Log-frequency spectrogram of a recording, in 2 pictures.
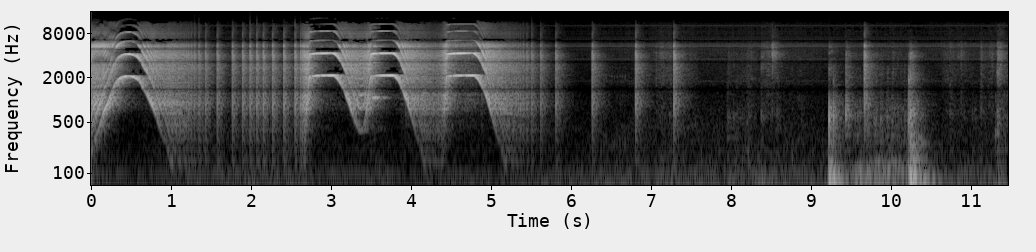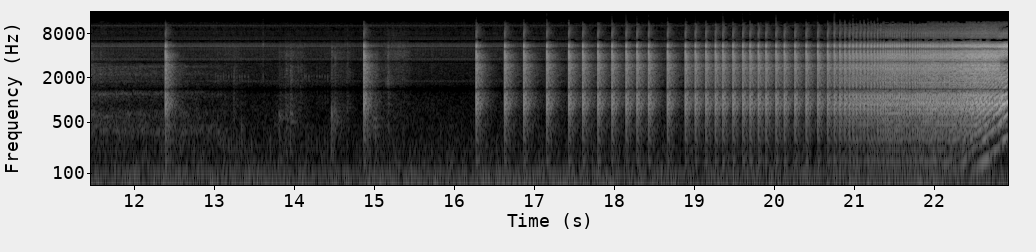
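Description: Pulse induction metal detector's audio output responding to a weightlifting bar nut held over its coil: an electronic tone swells and falls in pitch four times in the first five seconds, then gives way to scattered clicks. From about the middle the clicks speed up into a fast even ticking that merges into a loud steady tone near the end, the signal growing as the nut nears the coil; a single low thump sounds around ten seconds in.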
